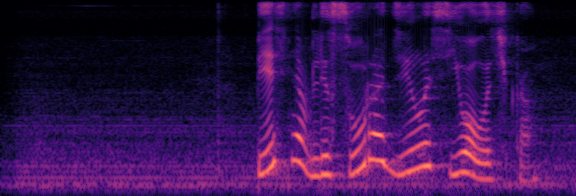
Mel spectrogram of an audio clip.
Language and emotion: Russian, positive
